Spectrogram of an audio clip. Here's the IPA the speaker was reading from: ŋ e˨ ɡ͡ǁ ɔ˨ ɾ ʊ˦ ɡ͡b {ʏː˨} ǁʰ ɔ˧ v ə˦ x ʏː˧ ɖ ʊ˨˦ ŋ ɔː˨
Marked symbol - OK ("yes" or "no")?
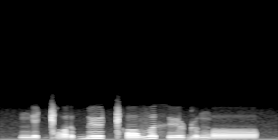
no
